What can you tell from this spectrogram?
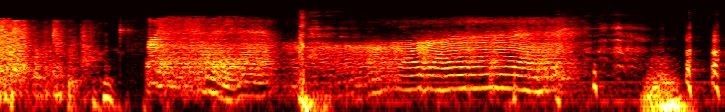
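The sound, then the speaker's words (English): A loud, drawn-out fart from a woman in a commercial, lasting several seconds, buzzing and sputtering with a wavering pitch that rises and falls before trailing off into a few brief pops at the end. “Epic fart.”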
